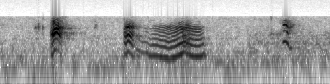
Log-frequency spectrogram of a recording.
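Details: Maltese dog being vocal indoors: a sharp yip, then a drawn-out wavering whine-howl that bends up and down for nearly a second, then a short yelp, while a person asks what it wants.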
